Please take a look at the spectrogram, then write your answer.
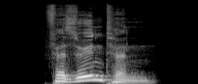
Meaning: inflection of versöhnen: 1. first/third-person plural preterite 2. first/third-person plural subjunctive II
- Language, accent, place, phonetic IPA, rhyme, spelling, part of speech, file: German, Germany, Berlin, [fɛɐ̯ˈzøːntn̩], -øːntn̩, versöhnten, adjective / verb, De-versöhnten.ogg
